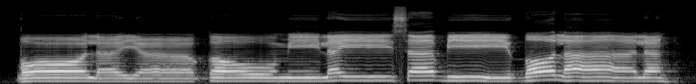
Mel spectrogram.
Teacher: Qala panjang 2 ketukan, mad asli karena ada alif diawali dengan fathah.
